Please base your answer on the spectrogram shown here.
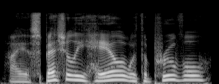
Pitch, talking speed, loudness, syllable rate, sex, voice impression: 175 Hz, 135 wpm, -15 LUFS, 5.1 syllables/s, male, masculine, adult-like, bright, slightly soft, clear, fluent, slightly cool, refreshing, friendly, lively, kind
